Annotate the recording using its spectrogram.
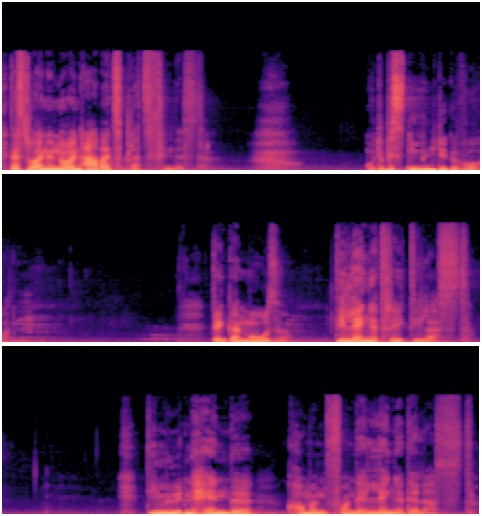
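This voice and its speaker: A man preaching a sermon in a church, swinging from loud emphatic peaks to soft pleading and slowly repeating a refrain. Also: medium pitch. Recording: long hall reverb.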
